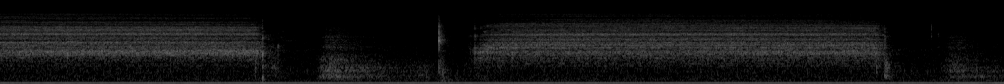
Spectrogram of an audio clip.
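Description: A Kimsun Air 10 pod vape being drawn on. A faint, steady hiss of air through the pod lasts about two and a half seconds, then drops away. After a short pause with a single click, a second hiss of about four seconds follows.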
